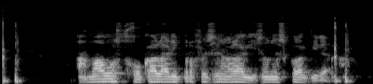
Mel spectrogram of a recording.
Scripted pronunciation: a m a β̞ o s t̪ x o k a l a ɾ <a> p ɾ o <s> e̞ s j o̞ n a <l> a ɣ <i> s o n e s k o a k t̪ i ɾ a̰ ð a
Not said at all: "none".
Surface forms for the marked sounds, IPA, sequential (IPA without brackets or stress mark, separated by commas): i, f, l, i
